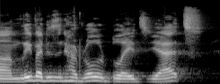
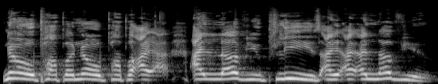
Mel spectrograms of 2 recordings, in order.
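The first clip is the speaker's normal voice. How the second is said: higher-pitched mock begging of a small boy; pleading son; 4 semitones higher than usual. Son begging papa not to give a pow pow, imitated pleading. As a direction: imitate a child pleading his way out of punishment. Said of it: "Son, I gotta give you a pow pow".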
